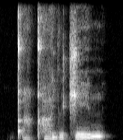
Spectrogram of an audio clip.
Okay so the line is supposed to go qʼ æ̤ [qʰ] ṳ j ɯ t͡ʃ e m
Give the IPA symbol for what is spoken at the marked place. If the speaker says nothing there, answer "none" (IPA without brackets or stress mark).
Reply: qʰ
